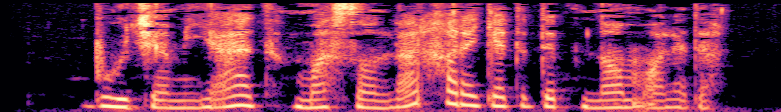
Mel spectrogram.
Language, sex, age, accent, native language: Uzbek, female, under 19, Toshkent shahri, Uzbek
